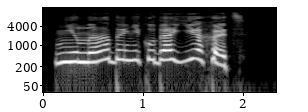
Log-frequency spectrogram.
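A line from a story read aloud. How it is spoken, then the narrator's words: Nearly shouting. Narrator (Russian): Почти закричала я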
